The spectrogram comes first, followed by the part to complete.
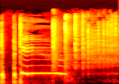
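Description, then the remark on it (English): A couple of sharp clicks and a brief ringing tone, then dice clatter across a hard table in a tabletop role-playing game damage roll, rattling in a quick run of small taps that slow and fade out. No voices. “So you're doubling all the dice.”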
